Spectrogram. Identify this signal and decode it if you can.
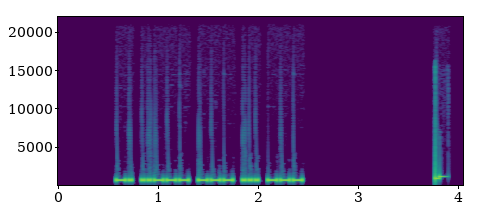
Morse code, heard as a keyed tone, about 38 wpm, 700 Hz. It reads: N2OSO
